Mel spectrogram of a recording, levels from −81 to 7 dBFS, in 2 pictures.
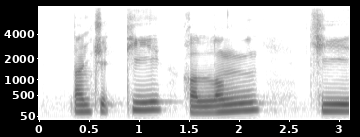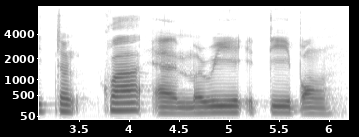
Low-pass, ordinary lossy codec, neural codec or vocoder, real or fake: none; none; none; real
